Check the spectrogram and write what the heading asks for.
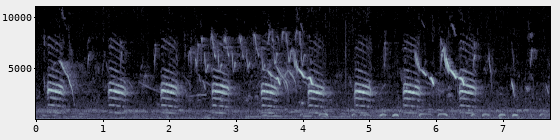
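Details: Acacia pied barbet, a species native to southern Africa, on a webcam, giving bursts of nasal, downward-slurred notes roughly once a second, with soft low hooting notes repeating in the background.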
